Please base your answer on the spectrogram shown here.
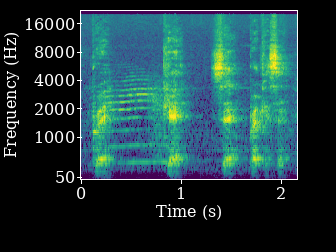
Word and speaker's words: prekese: So just say prekese. It's very simple, 3 syllables. I mean, you know, prekese.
